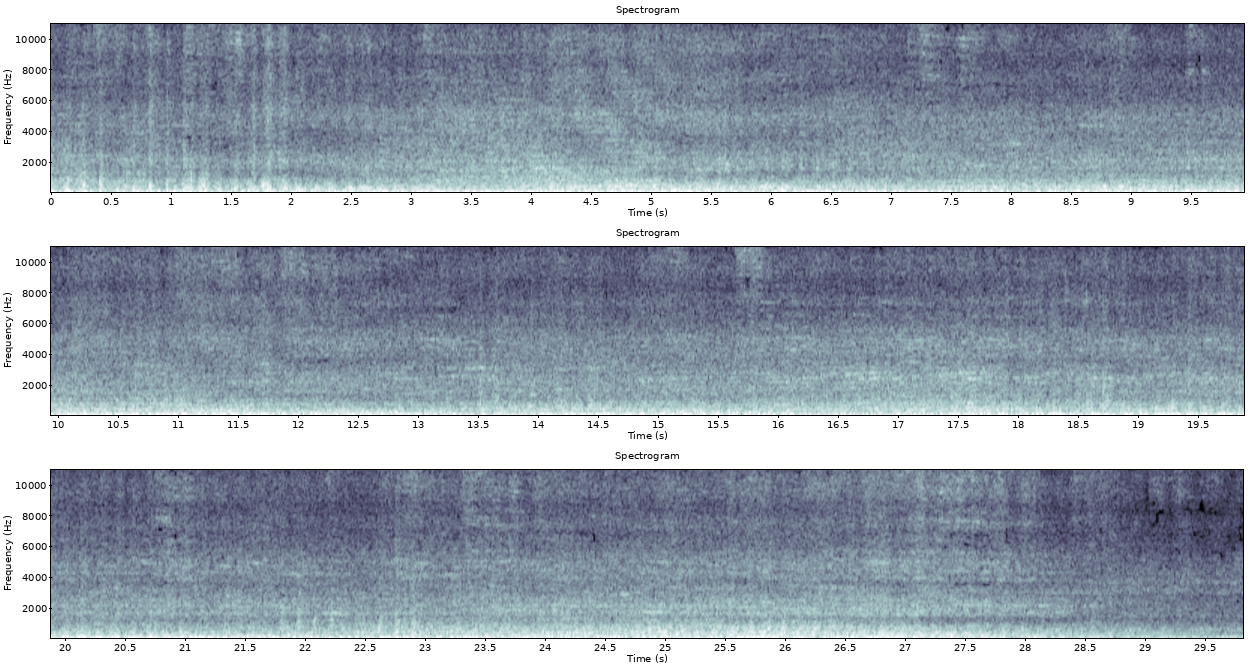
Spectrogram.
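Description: Freight train's tank cars and boxcars rolling past, a steady heavy rumble of steel wheels on the rails. It fades away near the end as the last car goes by.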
